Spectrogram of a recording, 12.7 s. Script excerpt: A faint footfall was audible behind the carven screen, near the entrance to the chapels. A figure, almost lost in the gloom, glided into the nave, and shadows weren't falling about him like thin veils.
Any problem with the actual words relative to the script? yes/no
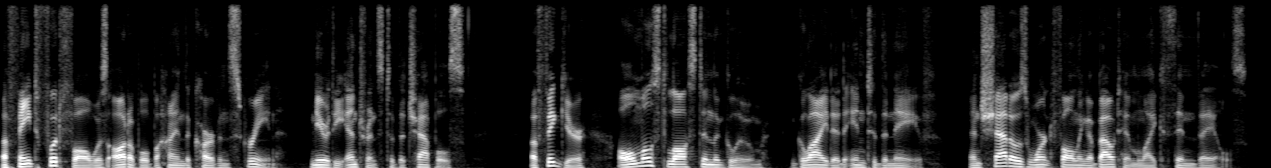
no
